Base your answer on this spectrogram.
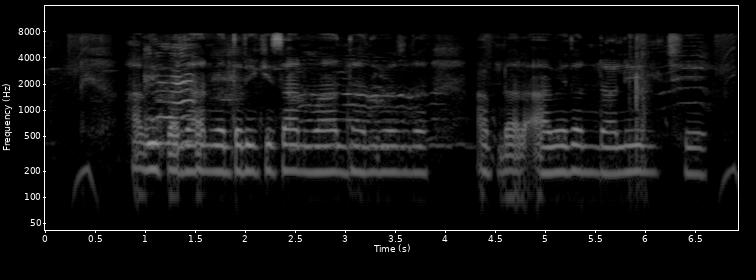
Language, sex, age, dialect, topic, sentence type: Magahi, female, 18-24, Northeastern/Surjapuri, agriculture, statement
